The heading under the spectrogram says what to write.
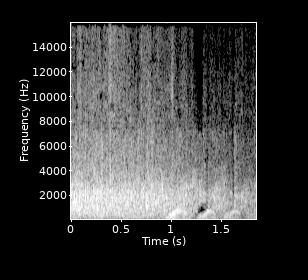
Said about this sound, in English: Applause and all.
